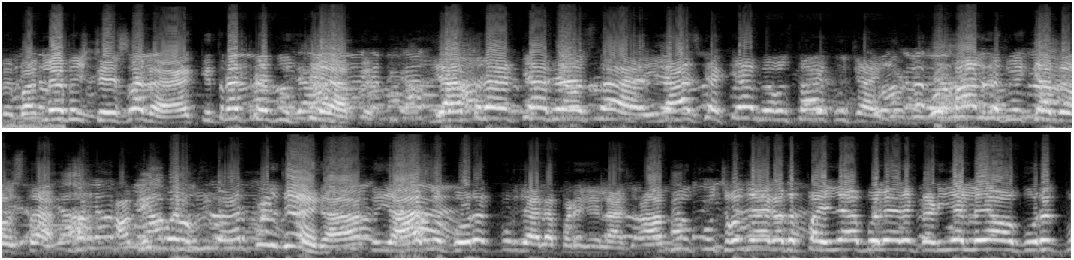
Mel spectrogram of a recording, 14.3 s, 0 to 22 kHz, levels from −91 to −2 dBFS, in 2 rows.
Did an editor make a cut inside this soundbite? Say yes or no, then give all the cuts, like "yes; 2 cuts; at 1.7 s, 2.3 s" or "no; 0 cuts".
no; 0 cuts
